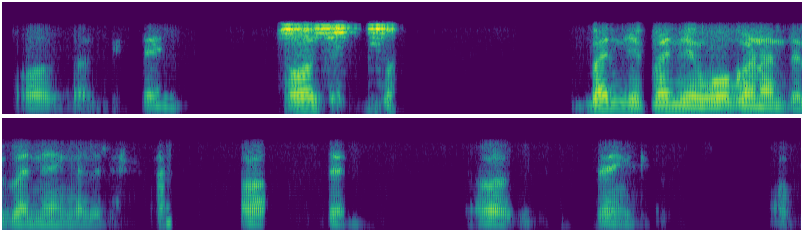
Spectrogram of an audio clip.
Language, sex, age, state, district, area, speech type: Kannada, male, 30-45, Karnataka, Koppal, rural, conversation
